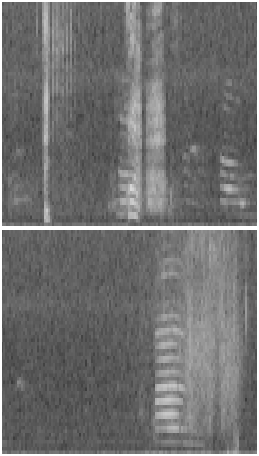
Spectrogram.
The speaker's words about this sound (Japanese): マスター、マスター、見て見て、わしのお膝に猫ちゃん乗ってきたぞね。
